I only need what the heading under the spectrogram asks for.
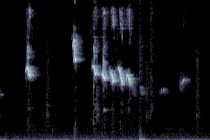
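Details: Brown-throated sunbird, kept as a masteran recording, giving isolated high, thin chirps followed by a quick rattled burst of five piercing notes, then softer trailing whistles; faint low background hum.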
